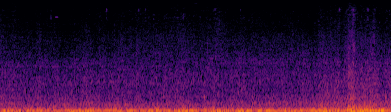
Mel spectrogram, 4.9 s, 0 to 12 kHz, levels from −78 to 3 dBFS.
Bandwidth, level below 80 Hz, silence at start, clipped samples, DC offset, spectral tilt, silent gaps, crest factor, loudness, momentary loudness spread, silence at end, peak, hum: 10.5 kHz; -28 dBFS; 0 s; under 0.1%; under 0.1%; -7 dB/octave; none; 14 dB; -32 LUFS; 6 LU; 0 s; -14 dBFS; none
